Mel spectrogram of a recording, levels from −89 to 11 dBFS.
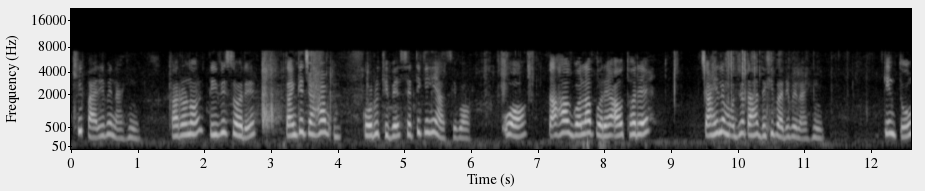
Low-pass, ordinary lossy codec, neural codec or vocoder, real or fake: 7.2 kHz; MP3, 48 kbps; none; real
